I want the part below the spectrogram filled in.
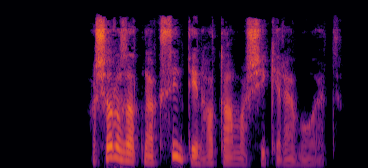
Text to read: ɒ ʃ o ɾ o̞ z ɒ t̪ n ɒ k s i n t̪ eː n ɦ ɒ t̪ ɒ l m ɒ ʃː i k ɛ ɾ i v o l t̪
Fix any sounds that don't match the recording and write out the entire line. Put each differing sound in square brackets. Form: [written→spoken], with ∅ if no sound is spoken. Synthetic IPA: ɒ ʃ o ɾ o̞ z ɒ t̪ n ɒ k s i n t̪ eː n ɦ ɒ t̪ ɒ l m ɒ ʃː i k ɛ ɾ [i→ɛ] v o l t̪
